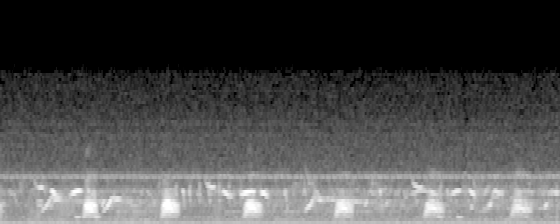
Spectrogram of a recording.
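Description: Birds calling: a quick falling call repeated about once a second, with higher whistled notes between the calls.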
